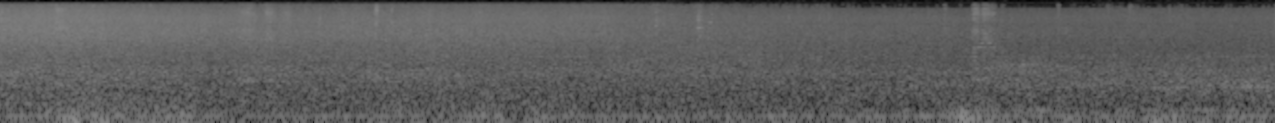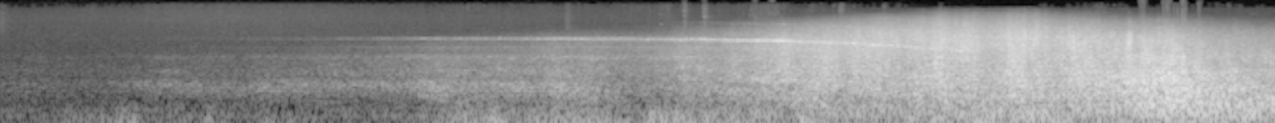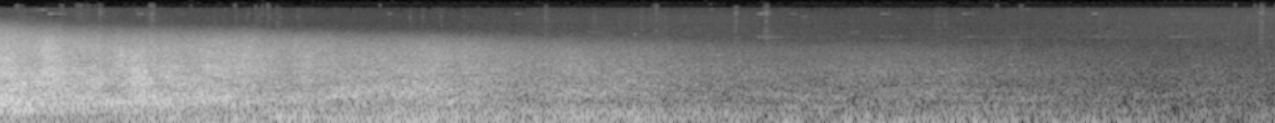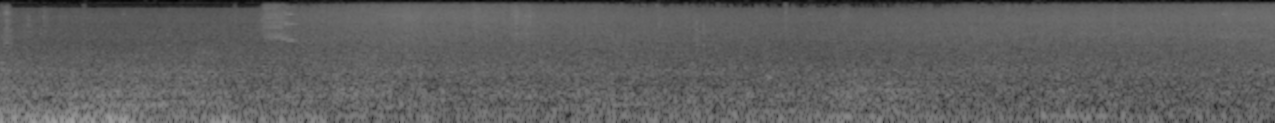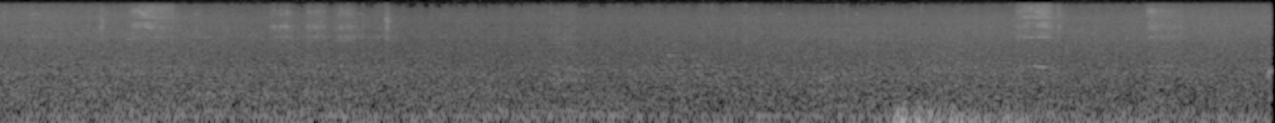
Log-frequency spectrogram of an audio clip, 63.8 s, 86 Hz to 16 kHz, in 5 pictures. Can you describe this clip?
F-18 hornet pass 01
3 F-18 SuperHornets did a series of flyby's directly over my neighborhood on Nov 12th 2011. I caught sound of the last 2 fly-overs with my Zoom H4
F-18, Fighter, Fly-by, Jet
